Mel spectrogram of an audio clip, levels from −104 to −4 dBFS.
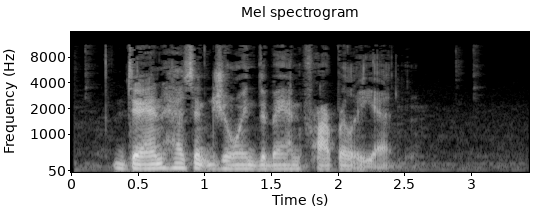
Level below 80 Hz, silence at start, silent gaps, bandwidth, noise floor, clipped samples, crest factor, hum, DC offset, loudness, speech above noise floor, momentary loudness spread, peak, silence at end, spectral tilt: -50 dBFS; 0.35 s; none; 11.5 kHz; -64 dBFS; under 0.1%; 22 dB; none; under 0.1%; -27 LUFS; 37 dB; 12 LU; -6 dBFS; 1 s; -6 dB/octave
